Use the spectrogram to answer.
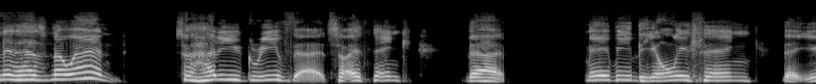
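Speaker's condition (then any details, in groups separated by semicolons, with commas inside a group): Cerebral palsy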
